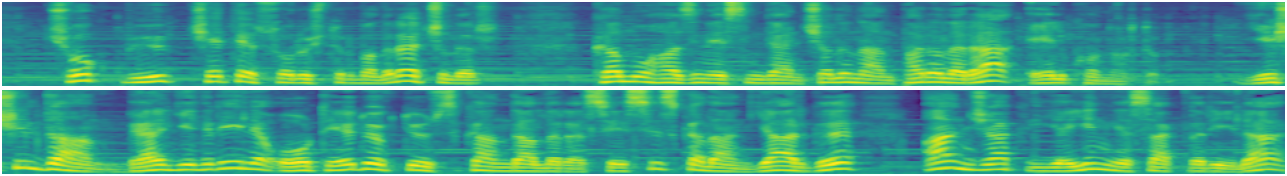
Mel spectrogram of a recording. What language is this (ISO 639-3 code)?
tur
